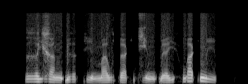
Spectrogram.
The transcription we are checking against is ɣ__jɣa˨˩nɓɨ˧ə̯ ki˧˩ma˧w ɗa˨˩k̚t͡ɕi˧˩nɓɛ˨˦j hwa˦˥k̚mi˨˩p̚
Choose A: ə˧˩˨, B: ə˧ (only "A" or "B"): B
